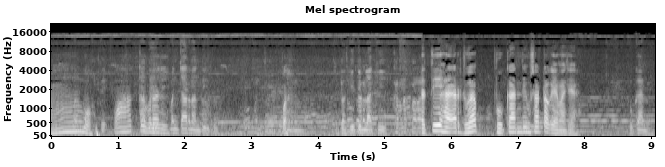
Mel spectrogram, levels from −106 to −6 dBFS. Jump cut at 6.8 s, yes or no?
no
